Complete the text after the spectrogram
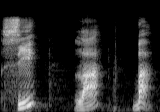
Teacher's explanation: Já a palavra sílaba, ela é composta pelas sílabas si, lá, ba, sendo a antepenúltima a sílaba mais forte que eu pronuncio.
